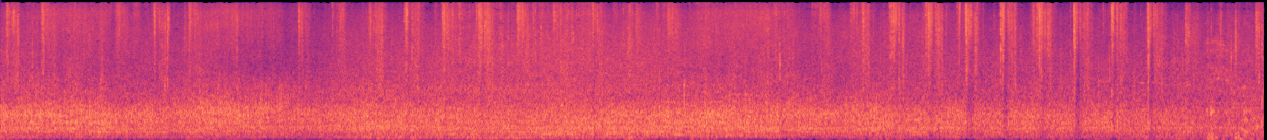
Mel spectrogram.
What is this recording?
chuze v ulici s frekventovanou dopravou
Walking along the street with busy traffic
noisy, street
